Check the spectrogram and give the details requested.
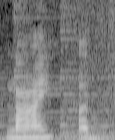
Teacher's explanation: chữ này sẽ có hai âm, nhấn âm đầu mọi người ha. Tách ra chính giữa.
